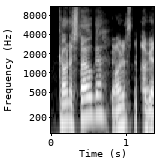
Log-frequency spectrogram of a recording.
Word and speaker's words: Conestoga: I always say their name wrong. Conestoga? Conestoga, there you go.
